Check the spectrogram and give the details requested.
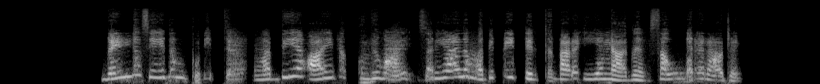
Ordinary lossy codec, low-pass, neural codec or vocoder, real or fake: MP3, 64 kbps; 14.4 kHz; codec, 44.1 kHz, 0.9 kbps, DAC; fake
